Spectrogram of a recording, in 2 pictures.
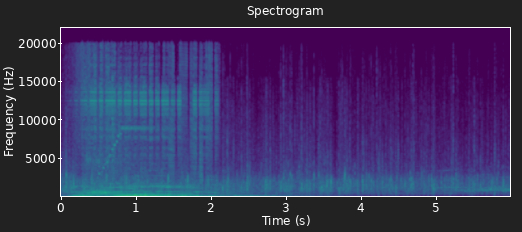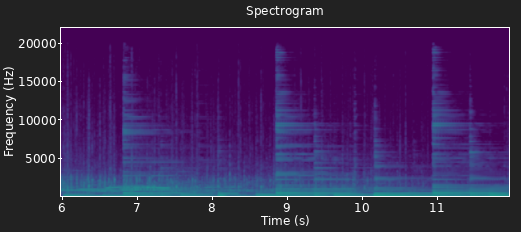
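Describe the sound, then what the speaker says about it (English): A talent show audience bursts into loud applause and cheering for a performer, lasting about two seconds before fading as music begins. "So let's give a big round of applause for Angela Saini!"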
